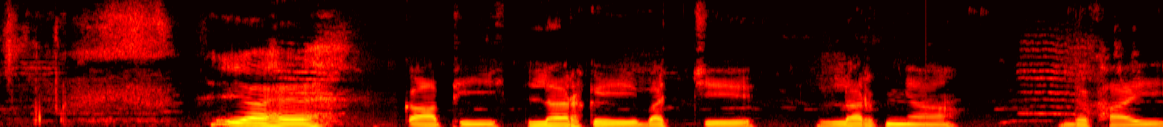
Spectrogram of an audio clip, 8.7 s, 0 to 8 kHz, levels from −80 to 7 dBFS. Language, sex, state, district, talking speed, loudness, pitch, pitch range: Hindi, male, Uttar Pradesh, Jalaun, 50 wpm, -23 LUFS, 120 Hz, 110-160 Hz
